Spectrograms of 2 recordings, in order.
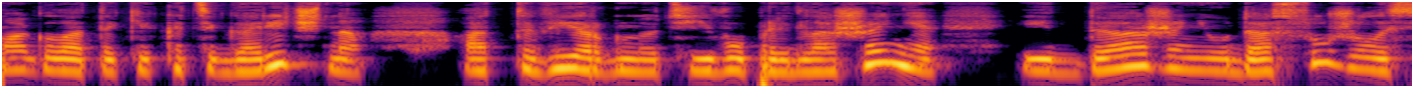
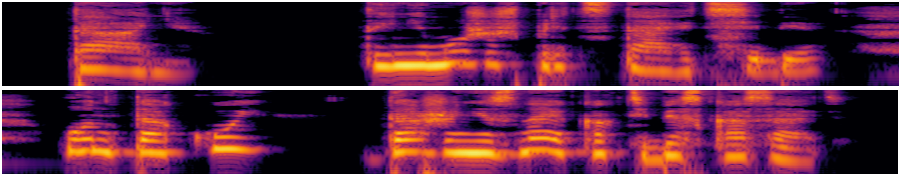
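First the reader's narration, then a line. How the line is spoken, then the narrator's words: Sighing pronouncement. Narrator (Russian): Ленка вздохнула и изрекла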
